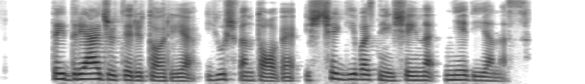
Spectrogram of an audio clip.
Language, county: Lithuanian, Vilnius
